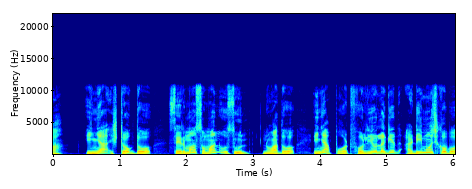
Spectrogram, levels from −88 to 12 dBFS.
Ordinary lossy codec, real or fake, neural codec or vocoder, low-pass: none; real; none; 10.8 kHz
